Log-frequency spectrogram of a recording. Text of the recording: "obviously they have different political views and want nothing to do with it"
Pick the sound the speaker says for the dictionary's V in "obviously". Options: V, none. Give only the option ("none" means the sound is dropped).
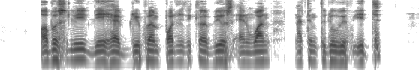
none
